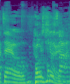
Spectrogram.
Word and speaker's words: Adele: This Adele likes her name pronounced as Adele, as opposed to how most people would say it, Adele.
